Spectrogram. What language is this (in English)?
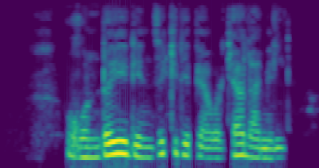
Pashto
